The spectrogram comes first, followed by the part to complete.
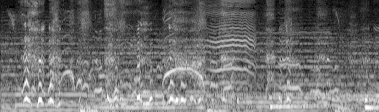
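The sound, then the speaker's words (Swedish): A crowd of wedding guests sobs and wails together, their wavering cries overlapping continuously above steady, sustained music from an orchestra, fairly loud throughout. “Och nu grät plötsligt alla gäster.”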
